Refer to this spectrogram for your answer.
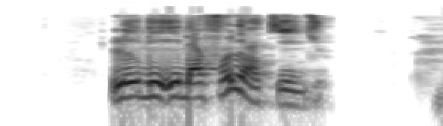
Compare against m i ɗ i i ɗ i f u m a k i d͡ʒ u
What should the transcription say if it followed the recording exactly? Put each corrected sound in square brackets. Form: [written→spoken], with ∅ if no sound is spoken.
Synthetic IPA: m i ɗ i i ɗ [i→a] f u [m→ɲ] a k i d͡ʒ u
